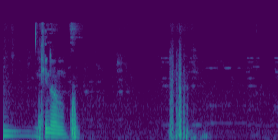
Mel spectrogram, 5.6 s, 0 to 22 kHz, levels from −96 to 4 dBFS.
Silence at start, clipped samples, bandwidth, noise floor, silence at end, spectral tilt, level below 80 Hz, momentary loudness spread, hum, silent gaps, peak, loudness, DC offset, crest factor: 0.05 s; under 0.1%; 11.5 kHz; -81 dBFS; 1.45 s; -6 dB/octave; -64 dBFS; 18 LU; none; none; -22 dBFS; -43 LUFS; under 0.1%; 24 dB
